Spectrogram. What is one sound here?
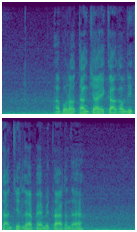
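An elderly man chants slowly into a microphone.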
